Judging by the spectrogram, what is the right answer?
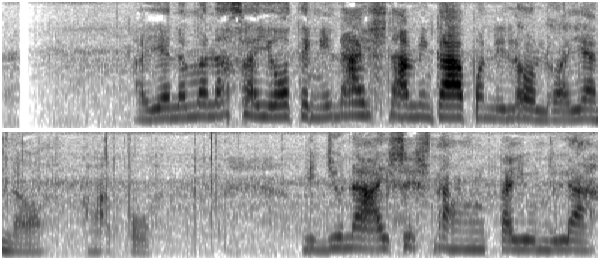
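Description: A woman's fairly high voice with ordinary pitch variation, big swings in loudness, and noticeable background noise. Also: fairly slow pace. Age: old. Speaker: vlogger and farmer. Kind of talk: casual vlog narration. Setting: outdoors.

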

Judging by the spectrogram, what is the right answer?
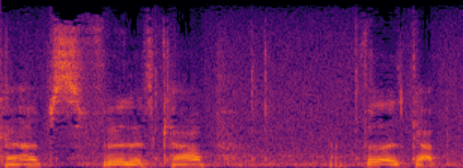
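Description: A man speaks with a non-native accent over noticeable background noise. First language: not English. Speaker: YouTuber making software tutorials. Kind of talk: screen-recorded software tutorial. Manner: halting, many fillers.

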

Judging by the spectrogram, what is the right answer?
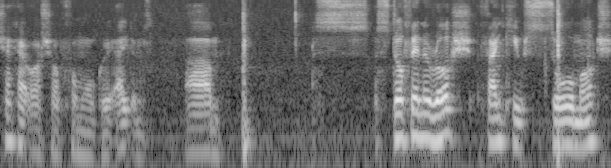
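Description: A man with a British accent speaks at a very slow pace, his loudness swinging widely over light background noise. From UK. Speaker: YouTuber. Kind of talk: unboxing video. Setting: home video recording. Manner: animated. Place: home room. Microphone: webcam.

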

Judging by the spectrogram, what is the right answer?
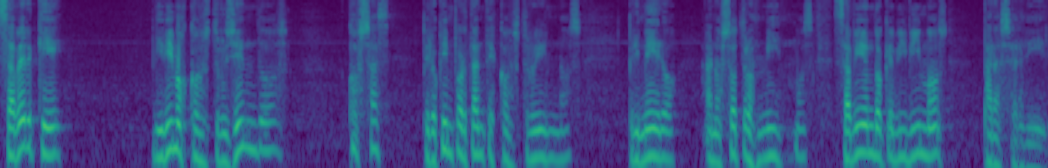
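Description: Using long, frequent pauses, a man with a fairly high pitch and a dark, mellow tone speaks at a fairly slow pace with ordinary pitch variation. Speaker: TV host. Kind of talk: TV interview show. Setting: studio. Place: studio. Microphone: headset.

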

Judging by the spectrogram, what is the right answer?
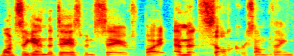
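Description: Faint music plays behind a man doing a booming, put-on character voice at medium pitch and a very fast pace. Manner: dramatic, proud.

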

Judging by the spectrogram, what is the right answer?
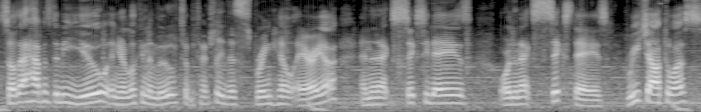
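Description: A man speaks very fast with ordinary pitch variation. The sound is dry with no echo, and faint music plays in the background. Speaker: real estate agent host. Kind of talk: casual vlog chat. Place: street. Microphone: lapel.

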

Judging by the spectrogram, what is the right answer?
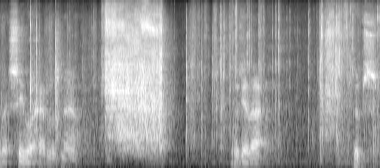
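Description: Loud background noise fills the clip. The talking proceeds at a moderate pace. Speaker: product reviewer. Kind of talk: tutorial. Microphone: camera far.

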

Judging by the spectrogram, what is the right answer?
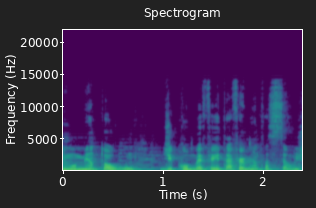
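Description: Faint music plays in the background while a man talks at a fairly quick pace. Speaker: food reviewer. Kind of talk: casual product review vlog. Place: kitchen. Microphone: lapel.

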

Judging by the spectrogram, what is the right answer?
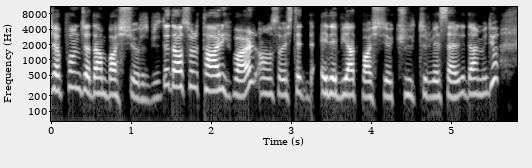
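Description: A woman talks at a very fast pace with hardly any pauses. The sound is dry and close with no echo, and the background is quiet. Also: fairly high pitch for a woman, ordinary pitch variation. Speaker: YouTuber. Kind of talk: interview.

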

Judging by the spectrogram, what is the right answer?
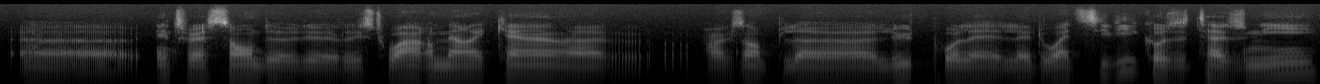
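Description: The sound is dry with no echo as a man speaks at a medium pitch and a fairly slow pace. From United States. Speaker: diplomat. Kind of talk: conference talk. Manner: halting. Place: hall. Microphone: handheld.

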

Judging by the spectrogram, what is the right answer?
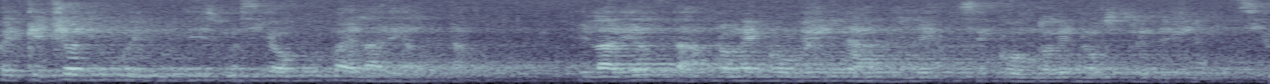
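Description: The speech moves at a fairly quick pace. Strong room echo and light background noise surround it. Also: man. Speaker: Zen Buddhist monk. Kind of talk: talk at a book presentation. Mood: calm, reflective. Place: church.

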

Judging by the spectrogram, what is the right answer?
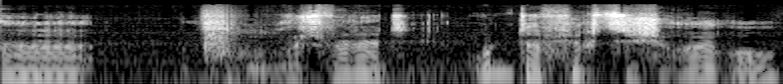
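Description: A man with lively intonation. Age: 50s. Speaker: YouTuber, scooter rider. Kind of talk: casual vlog monologue. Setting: on a scooter ride outdoors. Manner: hesitant, many fillers.

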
